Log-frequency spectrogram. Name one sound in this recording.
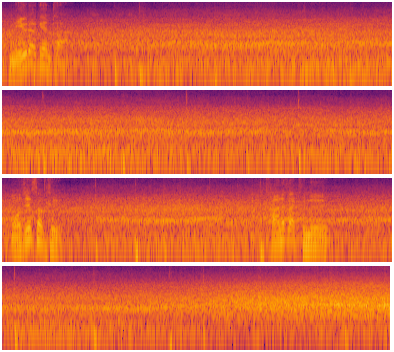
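A large stadium crowd roars steadily and swells toward the end.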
